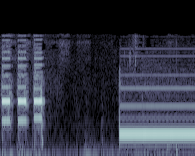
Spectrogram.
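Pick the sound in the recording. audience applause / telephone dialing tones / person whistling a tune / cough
telephone dialing tones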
